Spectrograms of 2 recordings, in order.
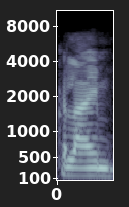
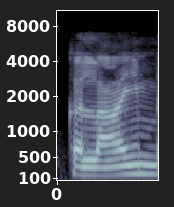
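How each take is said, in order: First: The b sound is silent. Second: The b sound is pronounced. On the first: The speaker calls it right. "इसको क्लाइम पढ़ते हैं" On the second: The speaker calls it wrong. "इसको क्लाइम नहीं पढ़ते"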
